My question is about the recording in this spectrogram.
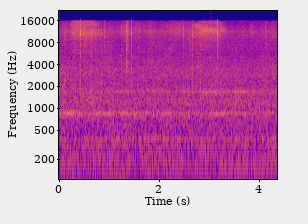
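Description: Renfe 464 Civia electric multiple unit running at speed, heard inside the passenger car: a steady rumble of wheels on rail with a constant whine and a few faint clicks.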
